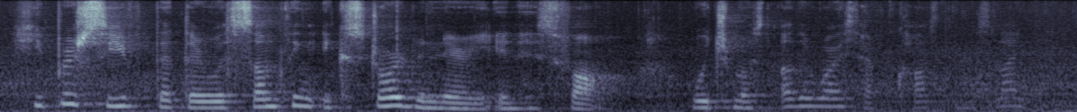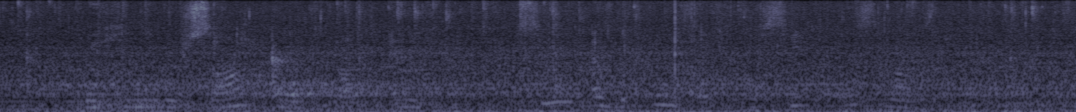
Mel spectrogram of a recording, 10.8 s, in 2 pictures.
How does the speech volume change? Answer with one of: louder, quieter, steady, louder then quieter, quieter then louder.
quieter.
